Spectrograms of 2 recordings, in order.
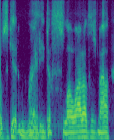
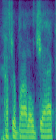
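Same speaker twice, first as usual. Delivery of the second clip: normal talking voice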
